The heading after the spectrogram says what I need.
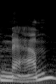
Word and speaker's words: ma'am: majesty and after that it's just ma'am rhymes with jam and it's always a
